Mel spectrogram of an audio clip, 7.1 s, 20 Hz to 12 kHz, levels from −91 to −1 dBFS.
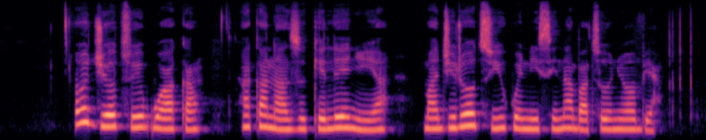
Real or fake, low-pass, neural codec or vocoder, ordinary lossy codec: real; none; none; none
